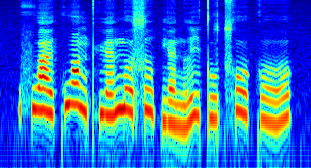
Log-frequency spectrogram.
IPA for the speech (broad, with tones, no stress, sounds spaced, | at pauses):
f w a˥˧ ɪ̯ k w ɑ˥˩ ŋ pʰ ɥ ɛ˧˥ n̪ ɤ˥˧ s ɹ̩˥˩ p j ɛ˨˩ n l i˥˩ t̪ u˧˥ t͡sʰ o˥˩ ʊ̯ k ɤ˨˩˦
